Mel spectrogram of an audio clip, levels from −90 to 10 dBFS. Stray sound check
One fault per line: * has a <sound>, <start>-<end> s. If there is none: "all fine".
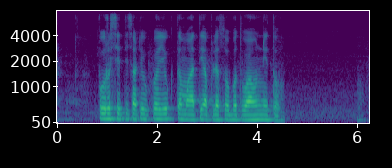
all fine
